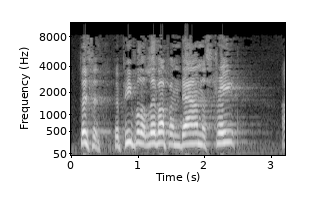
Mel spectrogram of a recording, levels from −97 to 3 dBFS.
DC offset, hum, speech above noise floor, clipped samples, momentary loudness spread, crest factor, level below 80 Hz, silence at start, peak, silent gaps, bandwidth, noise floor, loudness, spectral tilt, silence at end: under 0.1%; none; 36 dB; 0.1%; 12 LU; 12 dB; -52 dBFS; 0.15 s; 0 dBFS; none; 8.6 kHz; -48 dBFS; -12 LUFS; -5 dB/octave; 0 s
